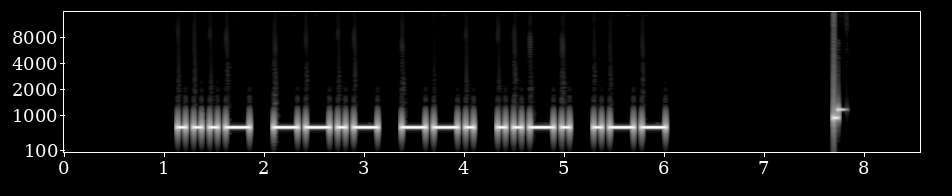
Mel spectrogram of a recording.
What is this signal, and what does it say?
Morse code, heard as a keyed tone, about 15 wpm, 700 Hz. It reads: VQGFW
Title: Code Groups - 5 Letters - 15wpm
